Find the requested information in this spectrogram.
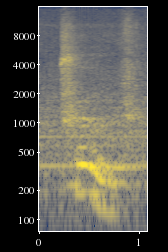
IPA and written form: prₒuːv (prove)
